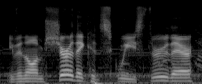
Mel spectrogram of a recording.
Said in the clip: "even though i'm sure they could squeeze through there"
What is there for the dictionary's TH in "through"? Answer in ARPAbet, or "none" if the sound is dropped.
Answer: TH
